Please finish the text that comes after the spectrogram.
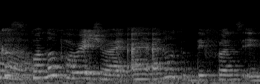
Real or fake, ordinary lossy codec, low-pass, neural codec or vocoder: real; none; none; none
